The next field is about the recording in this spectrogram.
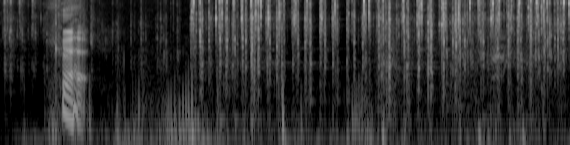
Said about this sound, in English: Clickety clackety clickety clackety. Oh, that space bar sounds kind of funky.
